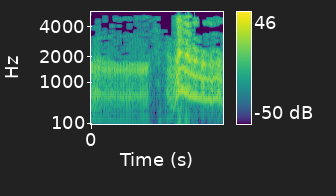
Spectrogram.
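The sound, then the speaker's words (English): A voice imitates a dog sitting in the corner of a privacy fence: a sustained growl-like drone, a brief pause, then a louder whining, yelping bark with wavering pitch. “That dog likes to come up in the corner of that privacy fence and sit there and go,”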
